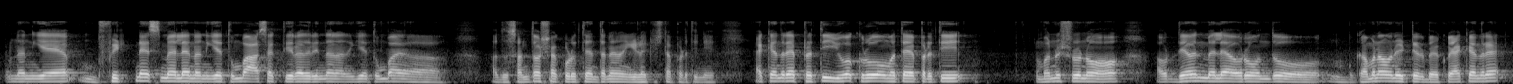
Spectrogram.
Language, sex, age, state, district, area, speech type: Kannada, male, 45-60, Karnataka, Chikkaballapur, urban, spontaneous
